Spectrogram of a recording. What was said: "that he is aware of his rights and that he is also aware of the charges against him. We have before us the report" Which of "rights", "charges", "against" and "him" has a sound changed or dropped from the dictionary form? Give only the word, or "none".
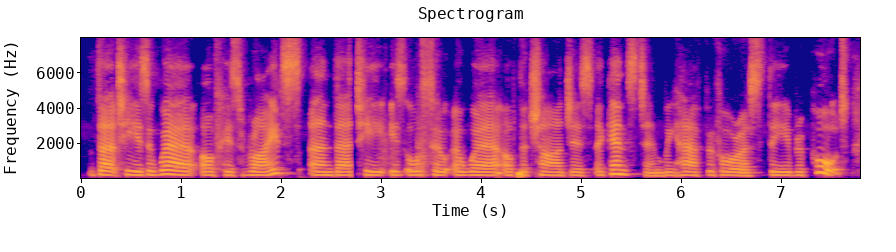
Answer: none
